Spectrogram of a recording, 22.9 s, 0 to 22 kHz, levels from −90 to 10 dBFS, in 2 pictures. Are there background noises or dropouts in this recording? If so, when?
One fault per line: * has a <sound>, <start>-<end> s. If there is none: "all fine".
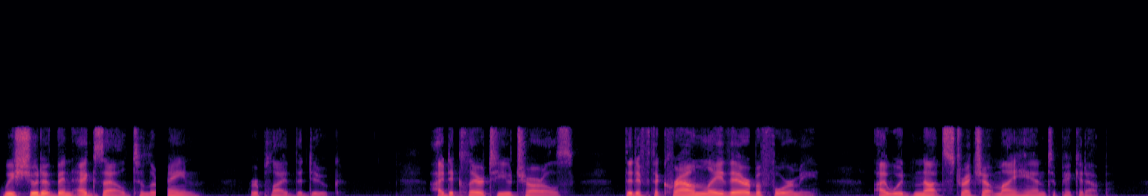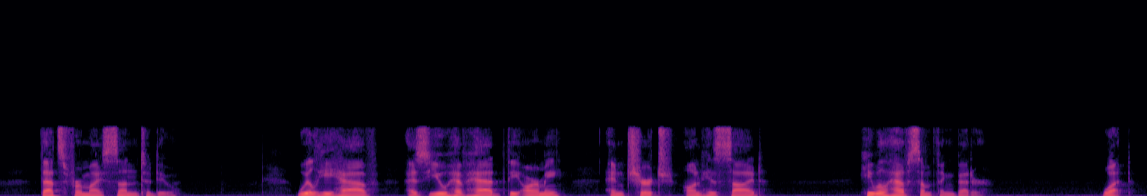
* has a dropout, 1.5-1.7 s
